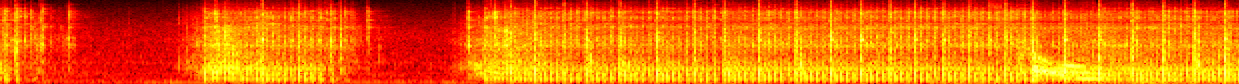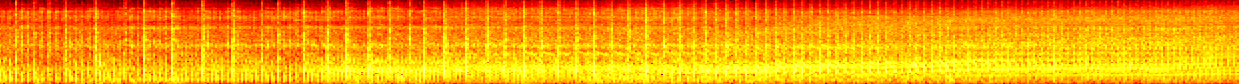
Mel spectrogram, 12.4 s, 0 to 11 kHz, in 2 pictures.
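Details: Echo SRM 225 two-stroke trimmer with cheap aftermarket carburetor, no adjustments: a couple of pulls, then it catches and settles into a steady high buzz climbing smoothly without stumbling; ran as well as the original carburetor.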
